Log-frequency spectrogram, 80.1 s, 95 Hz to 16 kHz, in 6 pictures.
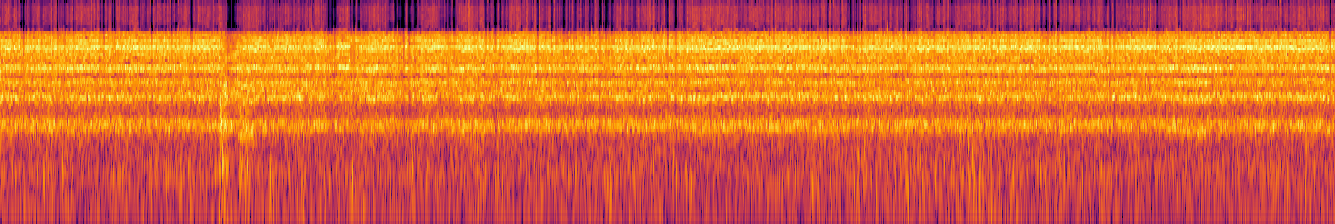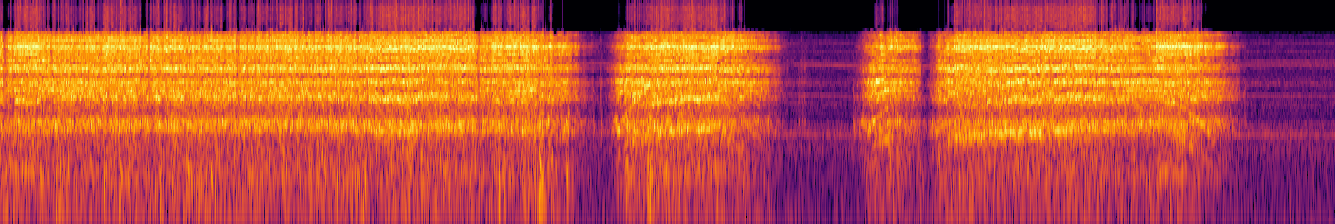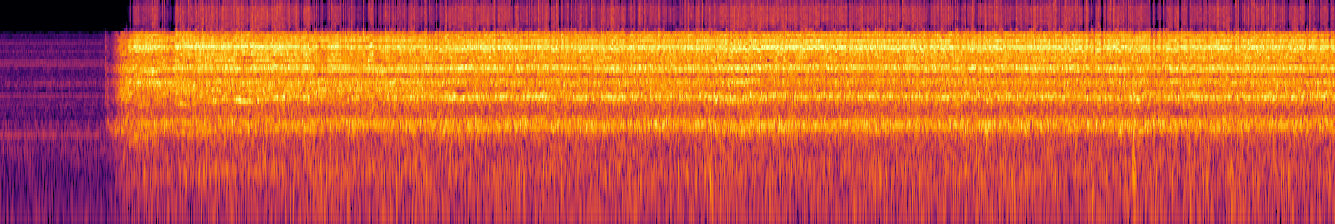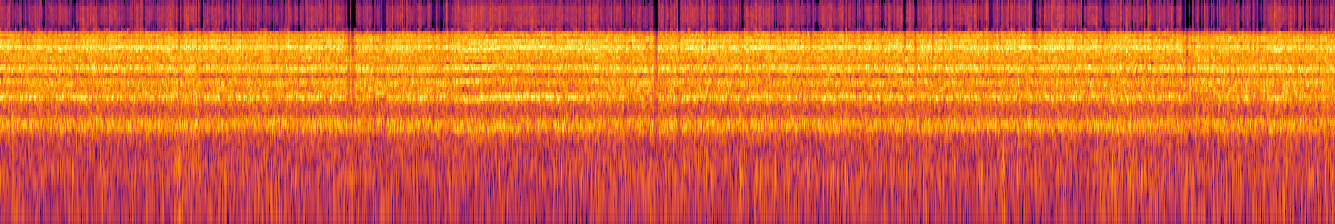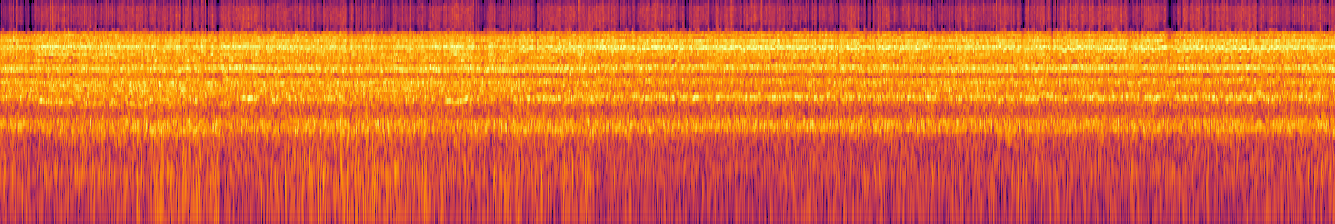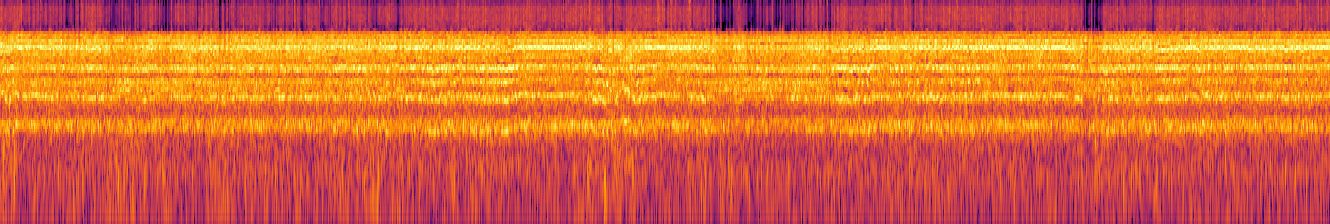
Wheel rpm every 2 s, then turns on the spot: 230, 220, 230, 230, 230, 230, 230, 230, 230, 130, 80, 120, 140, 10, 180, 230, 230, 230, 230, 230, 230, 230, 230, 230, 230, 230, 230, 220, 220, 220, 230, 230, 230, 230, 230, 230, 230, 230, 230, 230.
none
